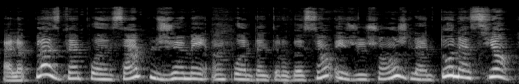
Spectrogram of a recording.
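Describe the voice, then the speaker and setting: Woman teacher, high voice, unhurried, patiently explaining grammar to children. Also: expressive, dark tone, a little hiss or hum. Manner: slow, patient explaining with repetitions.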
